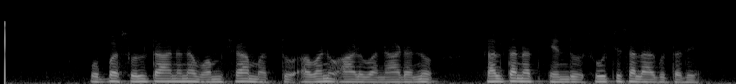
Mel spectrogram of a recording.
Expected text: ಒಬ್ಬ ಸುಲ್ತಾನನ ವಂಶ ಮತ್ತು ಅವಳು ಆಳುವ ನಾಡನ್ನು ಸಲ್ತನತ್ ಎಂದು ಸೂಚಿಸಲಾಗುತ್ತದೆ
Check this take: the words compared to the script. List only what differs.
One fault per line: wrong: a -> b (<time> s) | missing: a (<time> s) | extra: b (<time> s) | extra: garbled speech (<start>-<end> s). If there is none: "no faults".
wrong: ಅವಳು -> ಅವನು (3.0 s)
